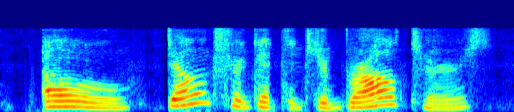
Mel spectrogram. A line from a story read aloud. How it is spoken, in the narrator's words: cried Jill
